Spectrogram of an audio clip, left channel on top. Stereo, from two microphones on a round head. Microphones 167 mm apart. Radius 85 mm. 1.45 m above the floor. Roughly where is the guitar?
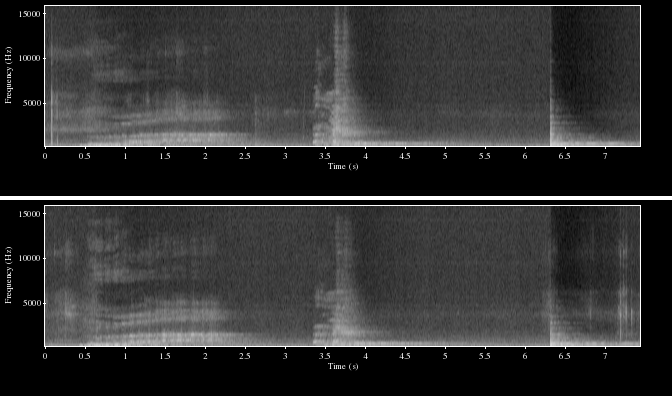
Left.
